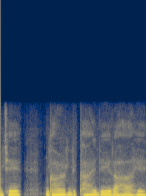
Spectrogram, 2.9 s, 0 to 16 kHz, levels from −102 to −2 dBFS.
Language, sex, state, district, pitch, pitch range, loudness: Hindi, male, Arunachal Pradesh, Lower Dibang Valley, 150 Hz, 140-150 Hz, -14 LUFS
